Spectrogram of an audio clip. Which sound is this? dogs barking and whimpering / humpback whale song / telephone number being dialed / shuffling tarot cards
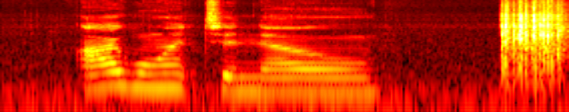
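shuffling tarot cards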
